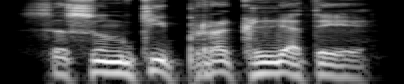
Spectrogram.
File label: taunts ru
